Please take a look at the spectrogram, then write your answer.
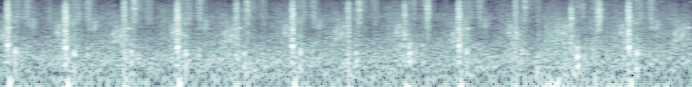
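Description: Horse hooves clip-clopping steadily as a mount is ridden in Final Fantasy XIV, an even quick rhythm of soft thuds, fairly quiet and alone.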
